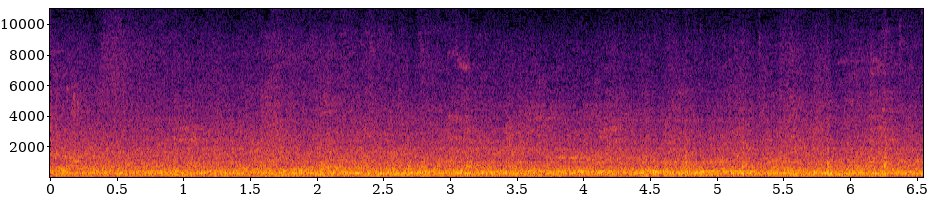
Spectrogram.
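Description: London Underground train running along the platform, with a steady hum under the noise of its wheels on the rails.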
